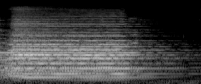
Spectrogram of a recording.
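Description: Orchestral brass section playing a loud, sustained chord, the last of a run of held chords at the close of a musical number, fading away over the final second.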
